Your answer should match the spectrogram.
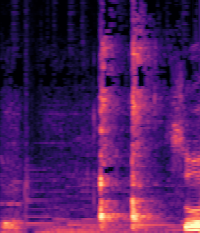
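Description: Dishes clinking twice, about a second in and again a moment later, over quiet background music.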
